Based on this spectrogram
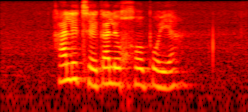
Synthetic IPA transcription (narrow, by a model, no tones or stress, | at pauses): χalɪtʰɛkʼalɪk͡xʰɔpʼɔja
